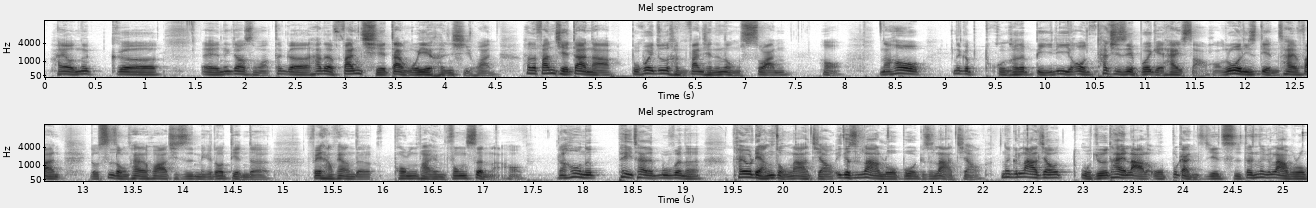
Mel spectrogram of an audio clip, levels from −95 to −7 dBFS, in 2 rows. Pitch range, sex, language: 105-135 Hz, male, Chinese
